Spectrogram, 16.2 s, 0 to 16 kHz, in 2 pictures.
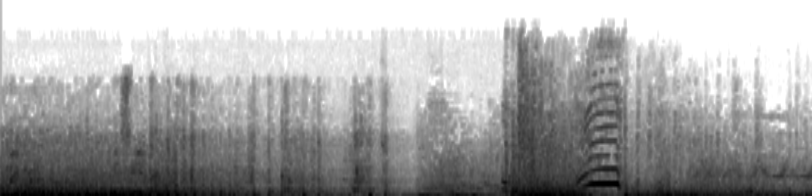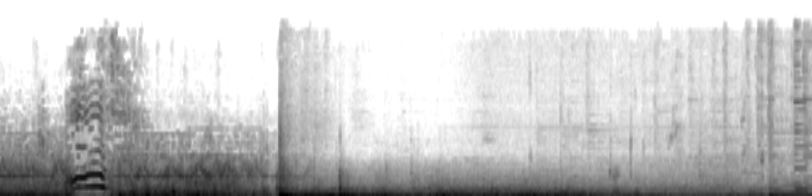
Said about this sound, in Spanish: Sobre la 1:50 de la madrugada, en varios puntos de Caracas, se empezaron a escuchar estas explosiones. Ese fue el sonido que retumbó ante el bombardeo en varias instalaciones militares por parte de los Estados Unidos,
